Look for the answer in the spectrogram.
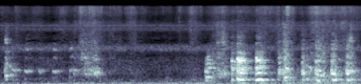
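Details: Backyard hens stay quiet for two seconds, then break into a quick run of loud, clipped clucks with harmonic, slightly nasal tones over faint background hum.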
